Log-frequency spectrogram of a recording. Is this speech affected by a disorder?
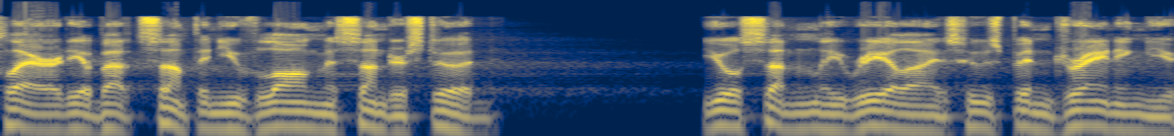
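No.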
